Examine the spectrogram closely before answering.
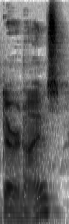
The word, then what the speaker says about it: Daras: God danas or daras some people pronounce it durus but he himself pronounces it daras that's Terry's real name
